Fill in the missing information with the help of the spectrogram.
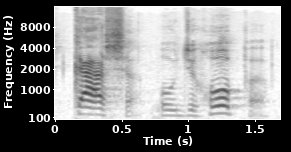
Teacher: uma semivogal que é quando eu pronunciei muito fraquinho que parece que eles nem existem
